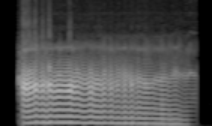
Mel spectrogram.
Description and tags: FrankenFurby Purring
Samples from a FreakenFurby, a circuit-bent Furby toy by Dave Barnes.
freakenfurby, electronic, furby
